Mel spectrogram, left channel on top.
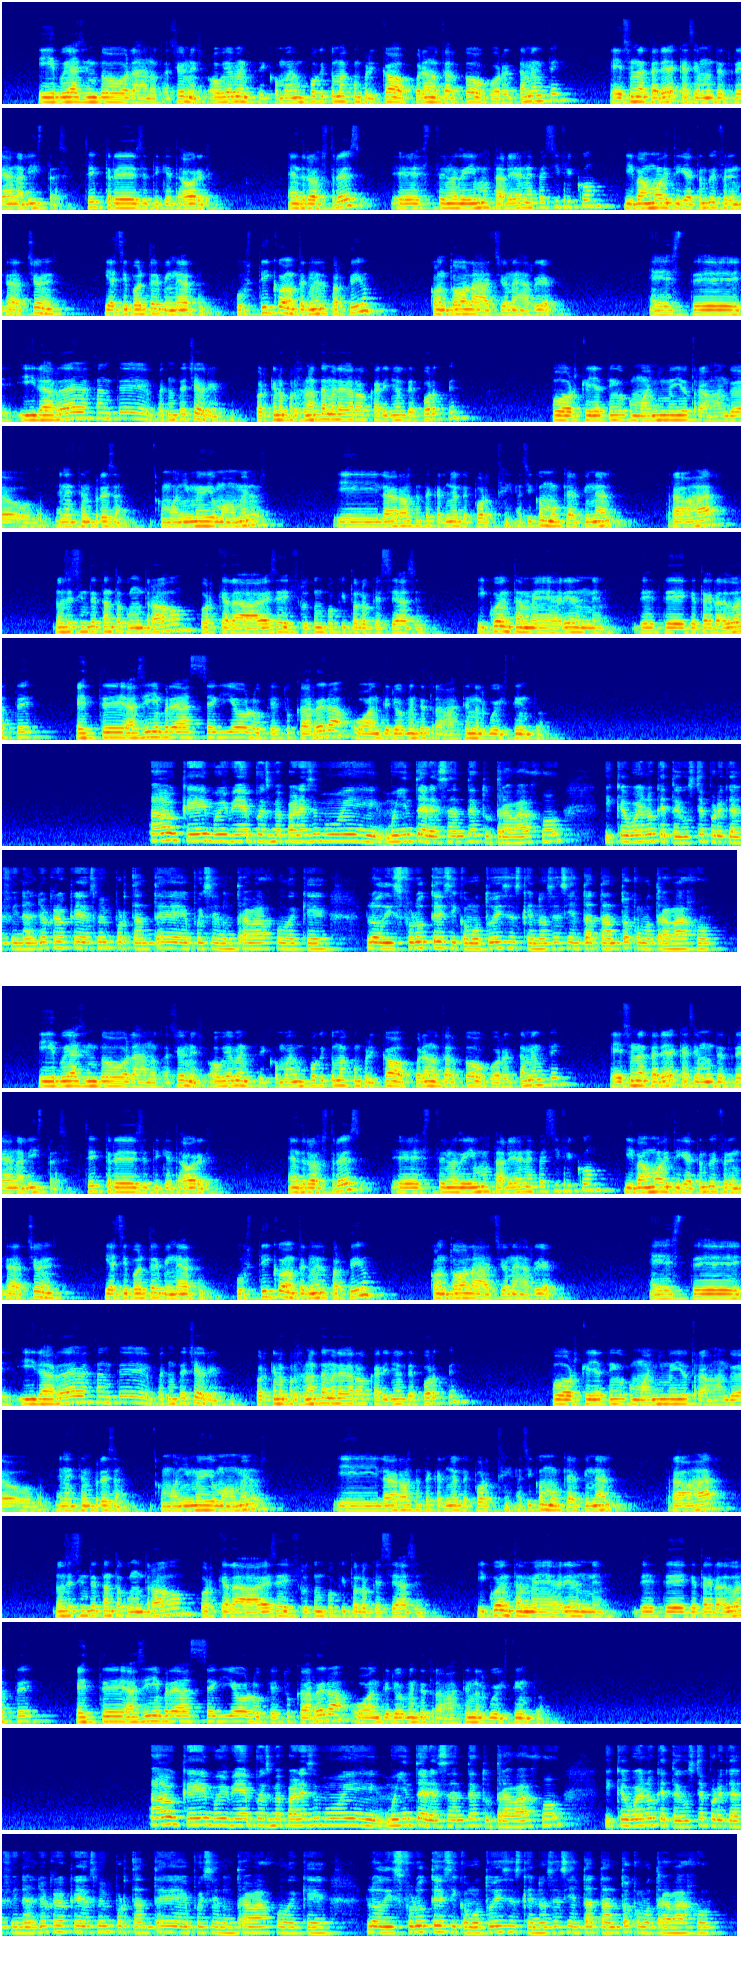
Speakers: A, on the left; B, on the left.
A: y voy haciendo las anotaciones. Obviamente, como es un poquito más complicado poder anotar todo correctamente, es una tarea que hacemos entre tres analistas, ¿sí? Tres etiquetadores. Entre los tres, este, nos dividimos tareas en específico y vamos etiquetando diferentes acciones y así poder terminar justico cuando termine el partido con todas las acciones arriba. Este, y la verdad es bastante, bastante chévere, porque en lo personal también le he agarrado cariño al deporte, porque ya tengo como año y medio trabajando en esta empresa, como año y medio más o menos, y le he agarrado bastante cariño al deporte. Así como que al final trabajar no se siente tanto como un trabajo porque a la vez se disfruta un poquito lo que se hace. Y cuéntame, Ariane, desde que te graduaste, este, ¿así siempre has seguido lo que es tu carrera o anteriormente trabajaste en algo distinto?
B: Ah, ok, muy bien, pues me parece muy, muy interesante tu trabajo y qué bueno que te guste porque al final yo creo que es lo importante pues en un trabajo de que lo disfrutes y como tú dices que no se sienta tanto como trabajo.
